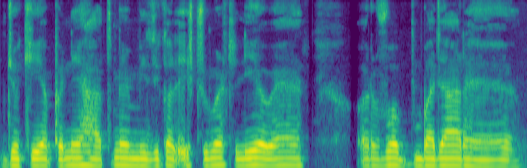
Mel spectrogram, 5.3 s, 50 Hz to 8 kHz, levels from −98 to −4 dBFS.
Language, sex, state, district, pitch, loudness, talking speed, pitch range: Hindi, male, Jharkhand, Palamu, 115 Hz, -14 LUFS, 170 wpm, 110-120 Hz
